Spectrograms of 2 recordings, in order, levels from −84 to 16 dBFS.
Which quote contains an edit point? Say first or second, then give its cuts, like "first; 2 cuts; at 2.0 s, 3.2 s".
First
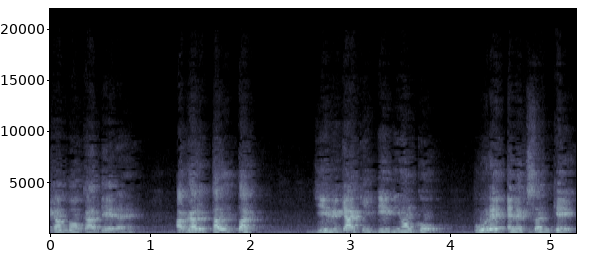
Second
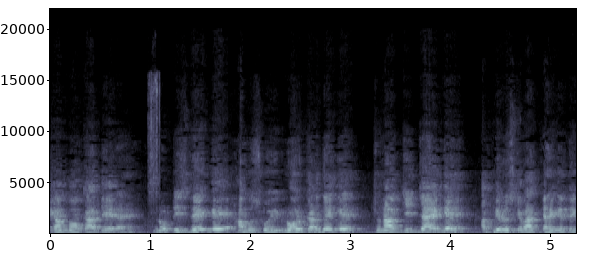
second; 1 cut; at 0.9 s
